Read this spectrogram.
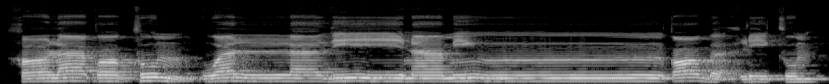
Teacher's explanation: Nun sukun bertemu qaf kita baca dengan samar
